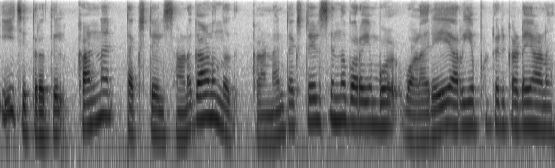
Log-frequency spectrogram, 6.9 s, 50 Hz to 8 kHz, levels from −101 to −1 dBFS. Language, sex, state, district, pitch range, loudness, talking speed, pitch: Malayalam, male, Kerala, Kasaragod, 140-185 Hz, -19 LUFS, 110 wpm, 175 Hz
